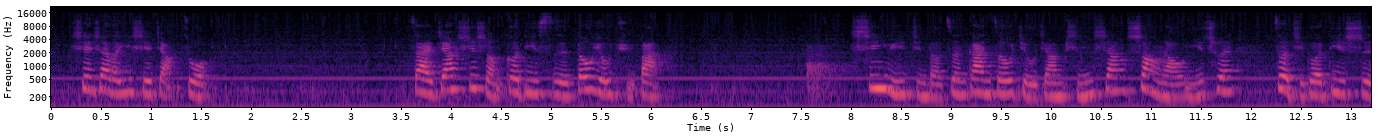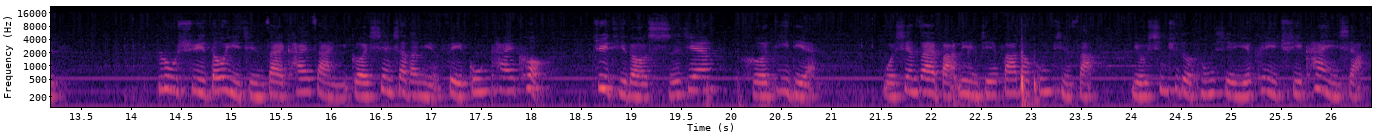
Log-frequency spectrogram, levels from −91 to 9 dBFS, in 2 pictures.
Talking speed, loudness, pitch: 200 characters per minute, -38 LUFS, 220 Hz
